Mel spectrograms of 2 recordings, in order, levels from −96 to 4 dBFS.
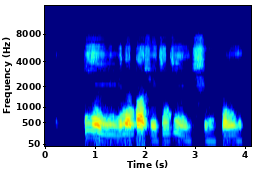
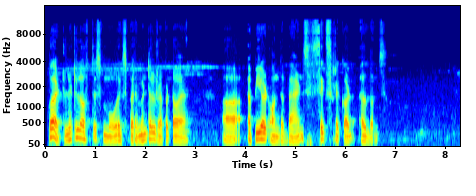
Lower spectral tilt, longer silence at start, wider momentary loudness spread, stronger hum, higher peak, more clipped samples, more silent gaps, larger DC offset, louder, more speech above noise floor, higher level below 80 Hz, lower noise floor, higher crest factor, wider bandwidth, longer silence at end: second, -3.5 dB/octave vs -7.5 dB/octave; first, 0.8 s vs 0.05 s; first, 19 LU vs 12 LU; neither; second, -16 dBFS vs -6 dBFS; neither; neither; neither; second, -33 LUFS vs -26 LUFS; first, over 56 dB vs 41 dB; second, -86 dBFS vs -50 dBFS; first, under -90 dBFS vs -65 dBFS; about the same, 20 dB vs 20 dB; second, 7.8 kHz vs 11.5 kHz; second, 0.25 s vs 1.65 s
